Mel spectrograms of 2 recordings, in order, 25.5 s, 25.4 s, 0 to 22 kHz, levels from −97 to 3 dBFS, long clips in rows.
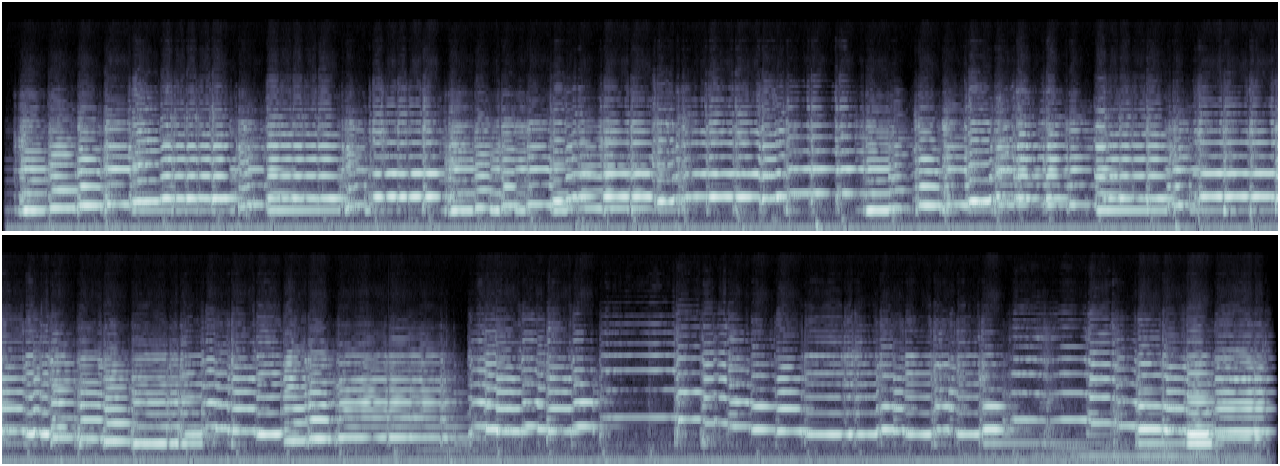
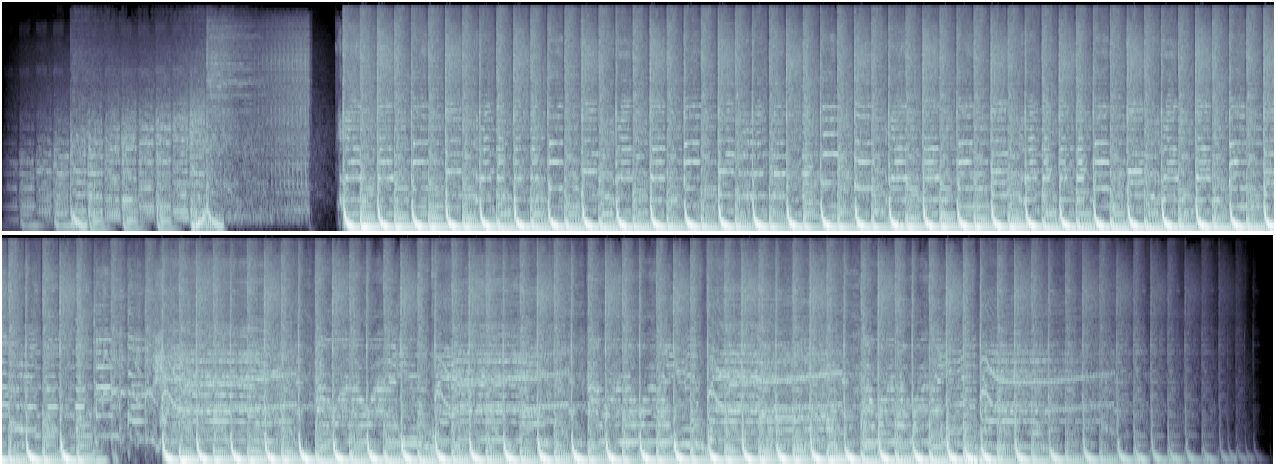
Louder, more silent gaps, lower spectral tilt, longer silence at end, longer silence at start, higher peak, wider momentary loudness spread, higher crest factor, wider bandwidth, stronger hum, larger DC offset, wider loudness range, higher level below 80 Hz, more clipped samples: second, -18 LUFS vs -11 LUFS; neither; first, -6.5 dB/octave vs -4 dB/octave; second, 0 s vs 0.6 s; second, 0.05 s vs 0.2 s; about the same, -2 dBFS vs 0 dBFS; second, 7 LU vs 11 LU; first, 16 dB vs 10 dB; second, 6.6 kHz vs over 20 kHz; neither; neither; about the same, 4 LU vs 3 LU; second, -42 dBFS vs -12 dBFS; neither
